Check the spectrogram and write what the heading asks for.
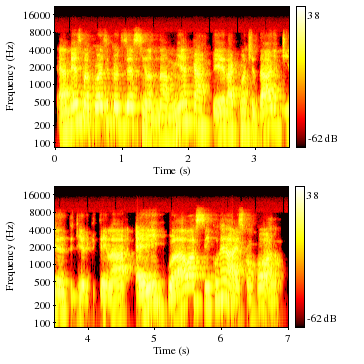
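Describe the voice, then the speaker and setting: Teaching math online, a man with a Brazilian Portuguese accent walks through a word problem, patiently repeating and checking that everyone follows along. He talks briskly in a high voice with lively intonation, his delivery pushed and bright, in an echoey room.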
